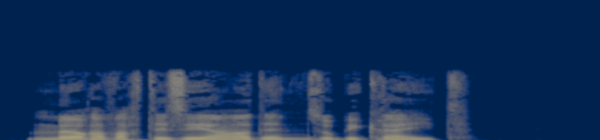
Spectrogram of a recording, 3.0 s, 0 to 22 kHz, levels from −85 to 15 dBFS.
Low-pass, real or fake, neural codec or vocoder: 10.8 kHz; real; none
